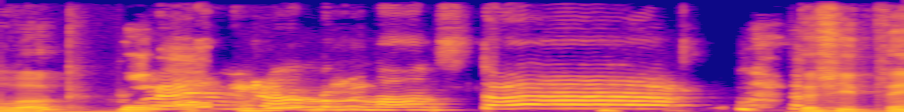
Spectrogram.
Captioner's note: laughs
